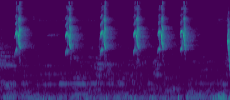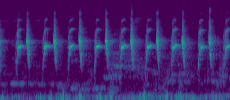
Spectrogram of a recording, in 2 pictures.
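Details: Long-tailed shrike song used as a lure to provoke other birds into singing: sharp, high, scratchy notes about every half second, then a faster run of clipped whistled notes over a low rumbling background.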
